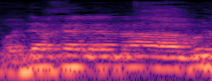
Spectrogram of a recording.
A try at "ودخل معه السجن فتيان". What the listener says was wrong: ده خا مش خاء.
